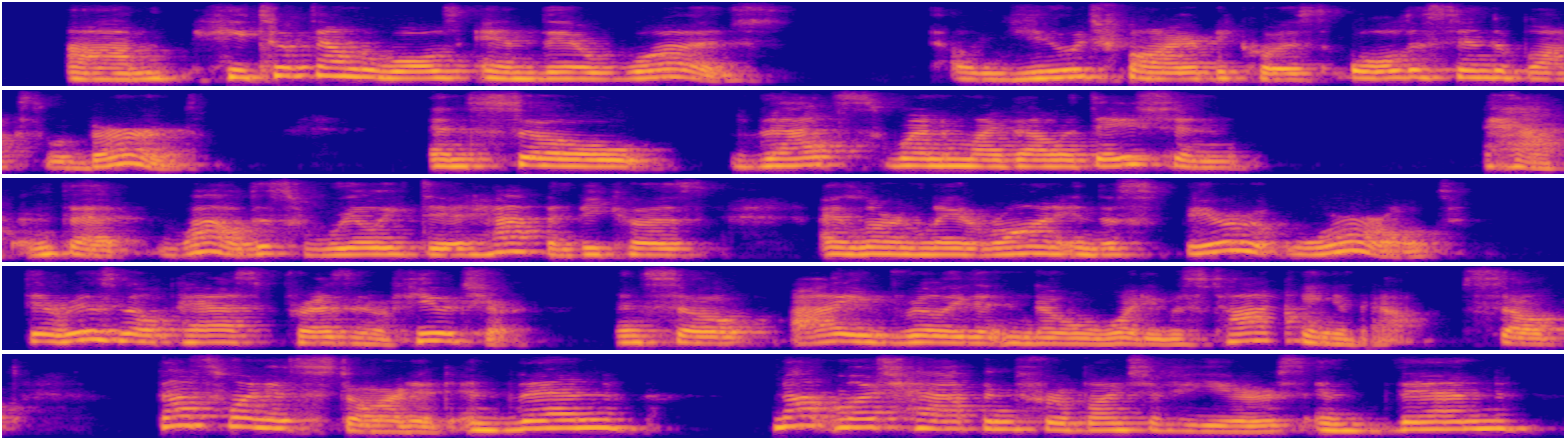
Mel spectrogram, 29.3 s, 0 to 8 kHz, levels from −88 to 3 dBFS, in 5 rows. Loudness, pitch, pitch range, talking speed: -20 LUFS, 195 Hz, 180-225 Hz, 155 wpm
